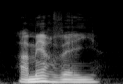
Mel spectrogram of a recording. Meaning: wonder; marvel
- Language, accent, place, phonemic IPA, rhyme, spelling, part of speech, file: French, France, Paris, /mɛʁ.vɛj/, -ɛj, merveille, noun, Fr-merveille.ogg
